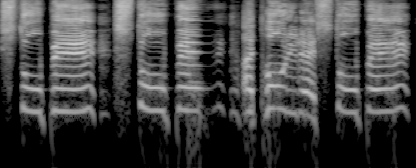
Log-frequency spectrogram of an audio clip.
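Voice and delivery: hammed-up Bronx kid taunt; Dominican kid impression. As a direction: squeal it like a cocky teen teasing a friend. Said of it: "Some stupid Dominican kid like".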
